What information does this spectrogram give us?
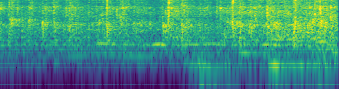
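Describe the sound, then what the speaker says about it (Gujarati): An audience at a temple anniversary celebration in Lilapur applauds a prize presentation, with dense, steady clapping from a crowd that builds slightly toward the end. "આપણે સૌ તાળીઓથી વધાવીશું."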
